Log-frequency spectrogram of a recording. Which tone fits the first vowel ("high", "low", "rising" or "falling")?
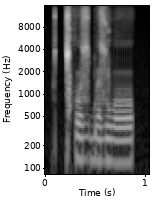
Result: high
